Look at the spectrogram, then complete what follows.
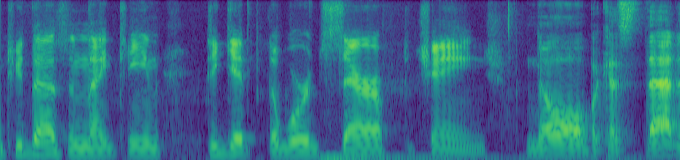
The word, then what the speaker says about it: serif: Serif.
